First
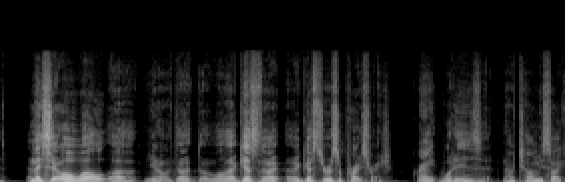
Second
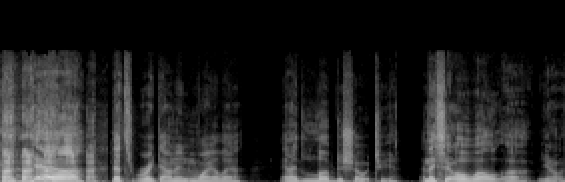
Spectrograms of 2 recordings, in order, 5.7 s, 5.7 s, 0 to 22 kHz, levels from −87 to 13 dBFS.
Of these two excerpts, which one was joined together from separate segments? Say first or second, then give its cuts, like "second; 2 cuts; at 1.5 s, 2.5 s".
second; 2 cuts; at 1.0 s, 1.9 s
